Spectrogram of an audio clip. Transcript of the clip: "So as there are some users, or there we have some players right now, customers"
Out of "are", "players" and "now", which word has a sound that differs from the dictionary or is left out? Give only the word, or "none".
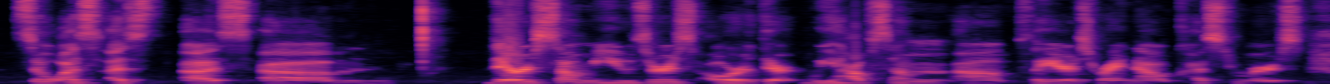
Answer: none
